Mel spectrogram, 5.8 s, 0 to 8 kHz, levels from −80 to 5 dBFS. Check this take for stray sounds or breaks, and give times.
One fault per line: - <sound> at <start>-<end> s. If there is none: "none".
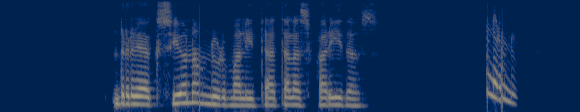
- chirp at 4.9-5.2 s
